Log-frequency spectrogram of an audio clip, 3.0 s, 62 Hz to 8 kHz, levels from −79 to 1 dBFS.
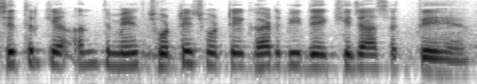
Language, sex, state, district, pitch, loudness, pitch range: Hindi, male, Arunachal Pradesh, Lower Dibang Valley, 180 Hz, -16 LUFS, 170-190 Hz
